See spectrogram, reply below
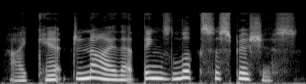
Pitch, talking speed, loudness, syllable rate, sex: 240 Hz, 135 wpm, -14 LUFS, 3.6 syllables/s, female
